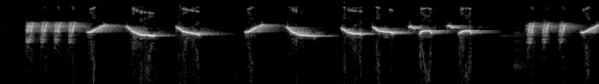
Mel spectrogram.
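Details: Sunbird song used as a training recording for songbirds: high, thin whistled notes sweeping down, mixed with quick trilled bursts, in phrases separated by short pauses; no other sounds.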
